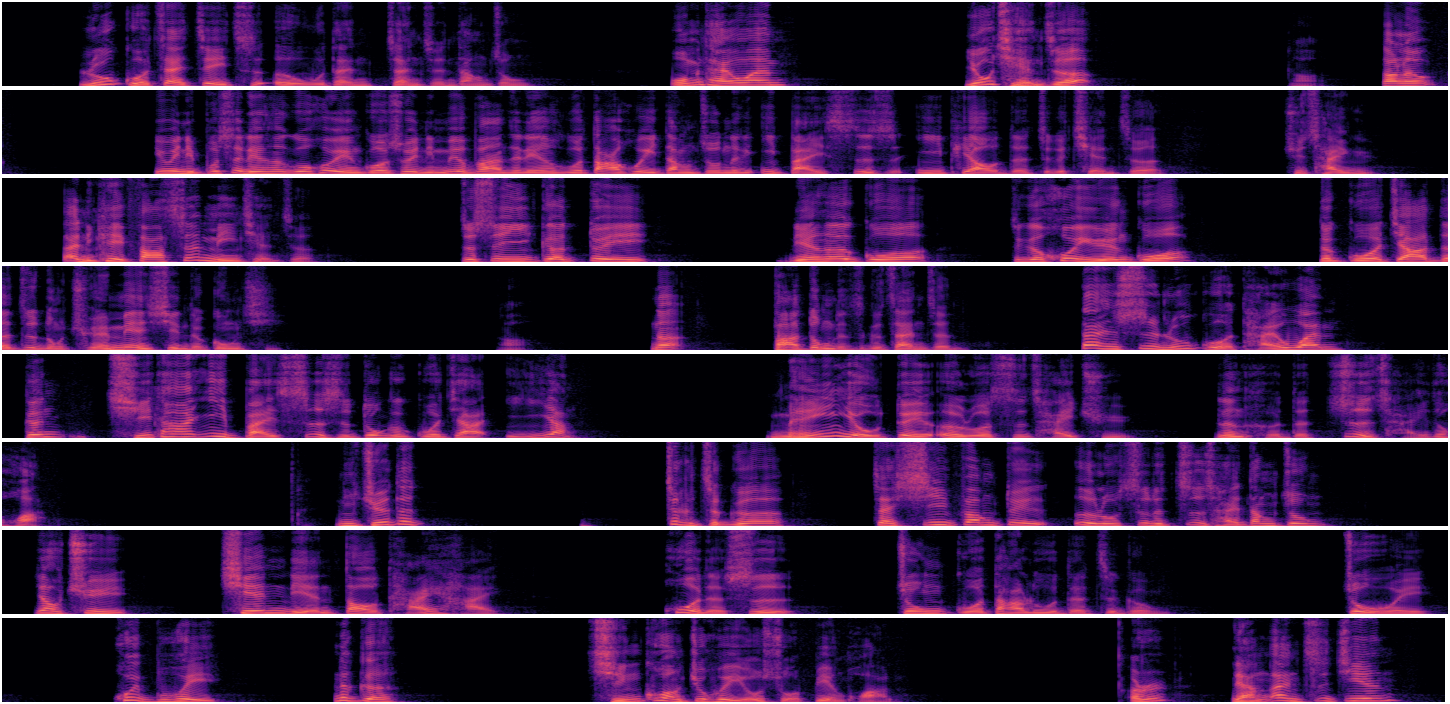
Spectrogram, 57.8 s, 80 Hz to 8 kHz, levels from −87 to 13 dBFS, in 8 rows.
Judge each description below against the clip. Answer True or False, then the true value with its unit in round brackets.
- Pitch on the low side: False (165 Hz)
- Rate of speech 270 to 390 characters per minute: False (205 characters per minute)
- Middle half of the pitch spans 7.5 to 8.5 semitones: True (7.9 semitones)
